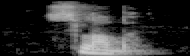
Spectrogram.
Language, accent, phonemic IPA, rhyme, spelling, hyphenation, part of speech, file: English, Southern England, /ˈslɒb/, -ɒb, slob, slob, noun / verb, LL-Q1860 (eng)-slob.wav
- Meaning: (noun) 1. A lazy and slovenly or obese person 2. A member of the Bloods; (verb) 1. To move slowly or cumbersomely 2. To act like a slob, in a lazy or slovenly way 3. To slop or spatter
